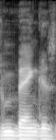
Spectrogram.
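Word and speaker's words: M'Benga: His name is literally pronounced Mbenga.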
